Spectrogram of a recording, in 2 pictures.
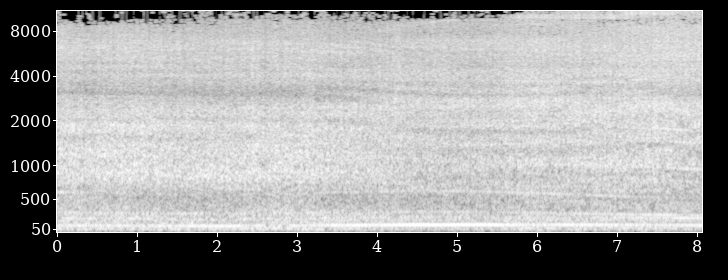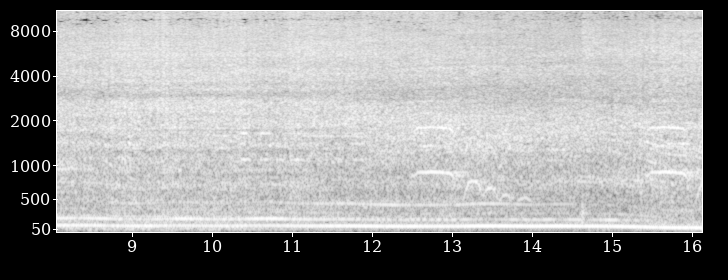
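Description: Heavy diesel truck engine pulling a train of loaded sugarcane trailers: a loud, steady low drone under load, its pitch dropping near the end.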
